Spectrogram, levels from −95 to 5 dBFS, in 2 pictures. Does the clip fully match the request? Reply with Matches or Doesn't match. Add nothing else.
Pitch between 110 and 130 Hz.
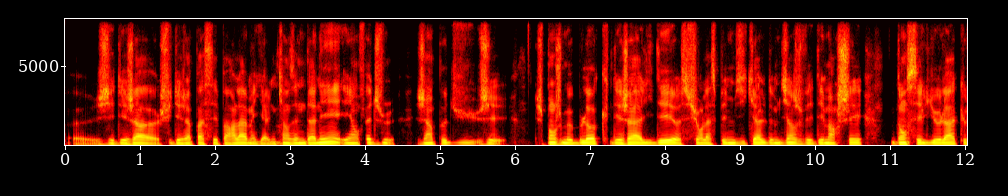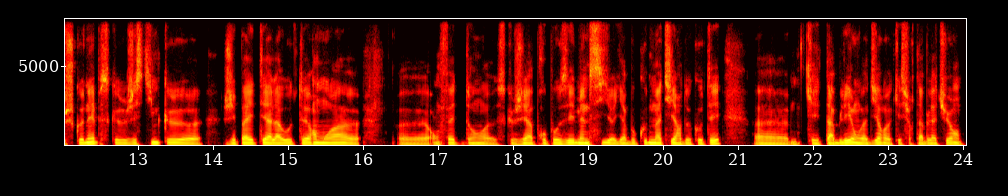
Doesn't match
